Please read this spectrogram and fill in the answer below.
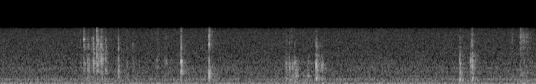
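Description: A scattering of light clicks and taps from craft supplies being handled on a wooden desk, over a steady low hum.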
